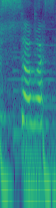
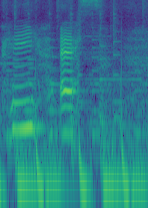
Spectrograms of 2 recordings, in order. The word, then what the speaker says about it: psoas: Something called a psoas march. That is spelled P-S-O-A-S, a psoas march.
